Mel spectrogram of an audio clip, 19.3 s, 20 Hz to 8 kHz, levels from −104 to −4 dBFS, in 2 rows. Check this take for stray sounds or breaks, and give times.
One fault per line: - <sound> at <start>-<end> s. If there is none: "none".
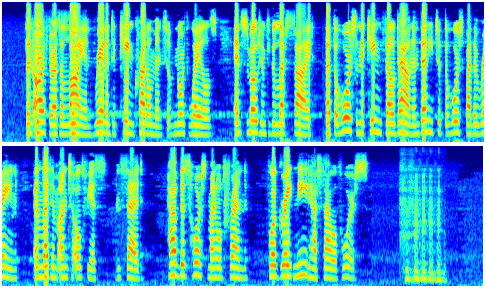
- laugh at 17.6-18.6 s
